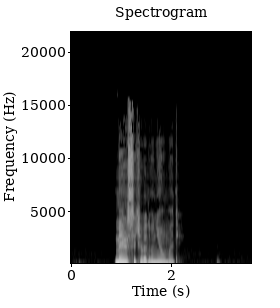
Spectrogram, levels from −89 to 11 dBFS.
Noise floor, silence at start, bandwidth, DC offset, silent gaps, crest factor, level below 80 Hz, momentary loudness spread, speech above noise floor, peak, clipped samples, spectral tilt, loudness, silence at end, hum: -83 dBFS; 0.9 s; 15 kHz; under 0.1%; none; 20 dB; -60 dBFS; 15 LU; 65 dB; -2 dBFS; under 0.1%; -5.5 dB/octave; -19 LUFS; 1.55 s; none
